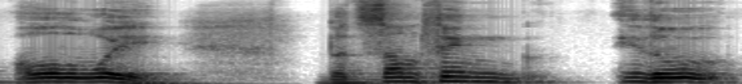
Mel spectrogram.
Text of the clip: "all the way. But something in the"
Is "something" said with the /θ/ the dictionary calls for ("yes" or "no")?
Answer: yes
